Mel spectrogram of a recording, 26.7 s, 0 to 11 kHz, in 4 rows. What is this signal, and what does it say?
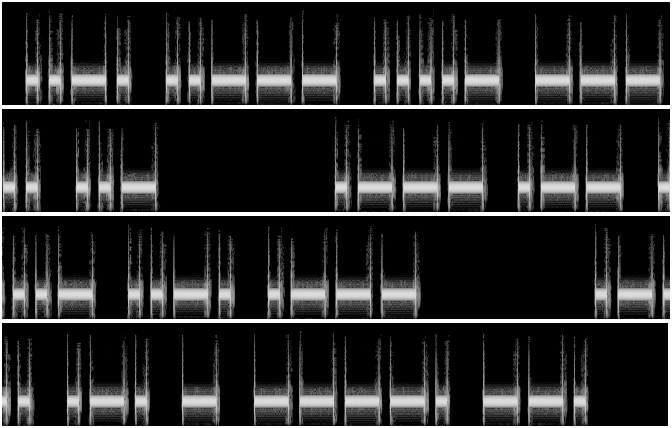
Morse code, heard as a keyed tone, about 10 wpm, 800 Hz. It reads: F248U JWVFJ LRT9G
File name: LEZIONI / 9 28 10wpm 2842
